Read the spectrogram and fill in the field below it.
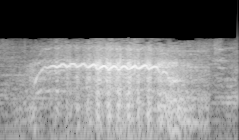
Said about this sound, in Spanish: Otra vez. Pues ya le dio este condenado animal por estar relinchando.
